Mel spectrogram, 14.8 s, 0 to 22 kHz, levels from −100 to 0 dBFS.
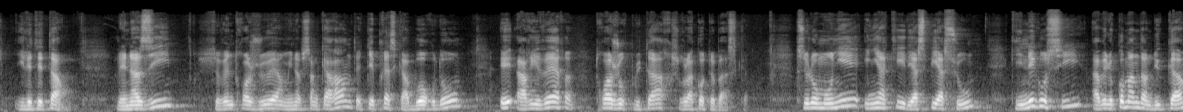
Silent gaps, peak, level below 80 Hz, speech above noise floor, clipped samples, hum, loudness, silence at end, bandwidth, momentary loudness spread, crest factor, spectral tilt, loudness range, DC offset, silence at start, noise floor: none; 0 dBFS; -54 dBFS; 31 dB; under 0.1%; none; -17 LUFS; 0 s; 15 kHz; 9 LU; 18 dB; -6 dB/octave; 3 LU; under 0.1%; 0.2 s; -48 dBFS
